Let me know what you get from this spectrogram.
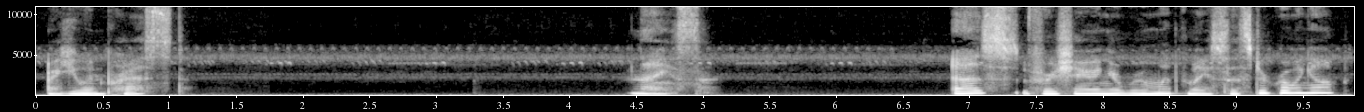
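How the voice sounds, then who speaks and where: A woman voicing a sweet, obsessively lovestruck, smug young witch in an intimate ASMR roleplay, speaking in a soft breathy near-whisper with quiet menace. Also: fairly high pitch. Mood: playful, coaxing. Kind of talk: ASMR roleplay, intimate scripted monologue to the listener.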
